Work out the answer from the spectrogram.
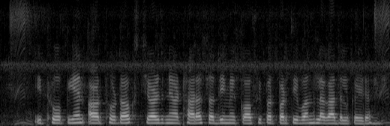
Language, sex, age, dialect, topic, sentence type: Magahi, male, 18-24, Western, agriculture, statement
